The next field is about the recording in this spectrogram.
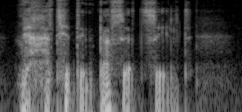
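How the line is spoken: Giggling question. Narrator (German): fragte er kichernd

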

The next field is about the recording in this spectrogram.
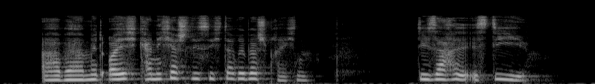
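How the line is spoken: Hesitant continuation. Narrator (German): fuhr immer noch etwas zögernd fort

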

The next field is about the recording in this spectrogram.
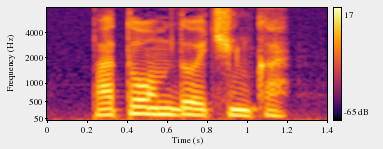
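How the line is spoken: Gentle fatherly rebuke. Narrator (Russian): мягко приструнил папа

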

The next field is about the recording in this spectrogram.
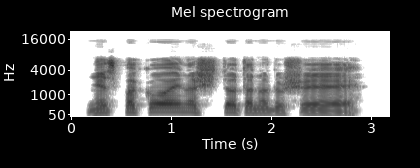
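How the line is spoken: Heavy sigh. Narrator (Russian): тяжко вздохнул Сплинтер

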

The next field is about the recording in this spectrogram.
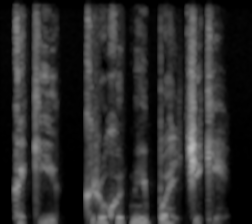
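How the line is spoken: Breathless awed exhale. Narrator (Russian): выдохнул один из братьев

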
